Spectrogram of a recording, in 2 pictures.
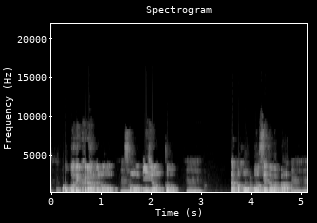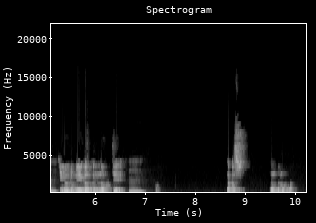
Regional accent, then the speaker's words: Fuchu, Tokyo, Japan; 東京都府中市で。

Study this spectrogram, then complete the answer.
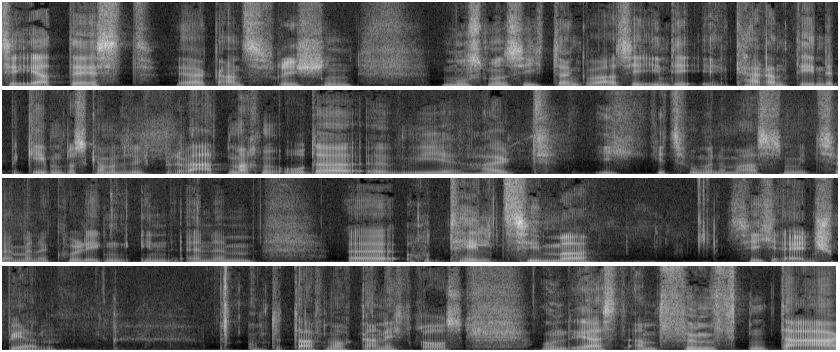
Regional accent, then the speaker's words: Germany; Ja, ich bin ein Deutscher.

